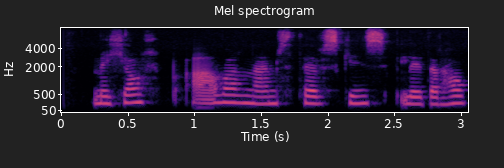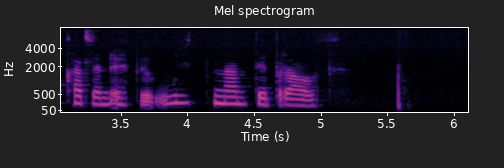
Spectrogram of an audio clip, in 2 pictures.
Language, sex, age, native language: Icelandic, female, 50-59, Icelandic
